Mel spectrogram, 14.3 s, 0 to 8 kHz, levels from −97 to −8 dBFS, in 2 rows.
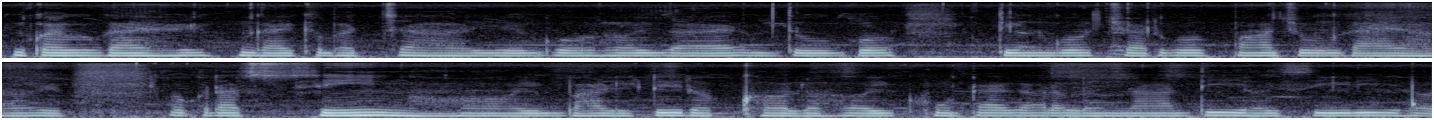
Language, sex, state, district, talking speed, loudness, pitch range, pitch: Maithili, male, Bihar, Muzaffarpur, 120 wpm, -34 LUFS, 130-140 Hz, 135 Hz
